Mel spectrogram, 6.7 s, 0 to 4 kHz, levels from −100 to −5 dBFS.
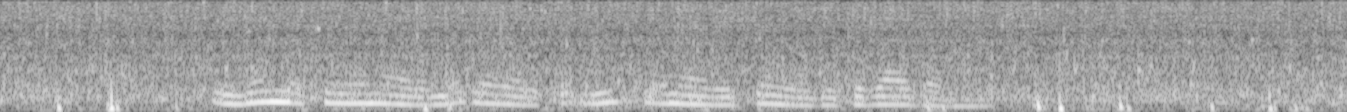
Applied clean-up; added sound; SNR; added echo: none; Stream; 1 dB; none.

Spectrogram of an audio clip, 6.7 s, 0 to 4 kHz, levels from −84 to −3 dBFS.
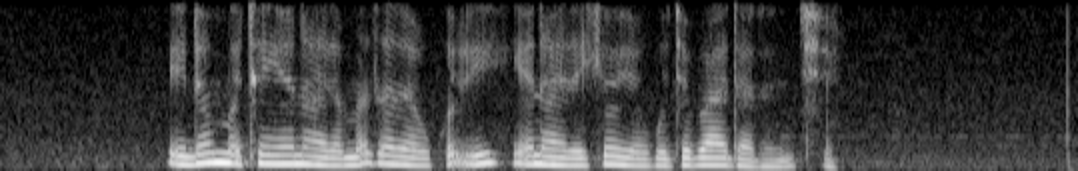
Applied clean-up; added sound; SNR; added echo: none; none; none; none.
